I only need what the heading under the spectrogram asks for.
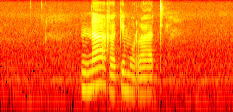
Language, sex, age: Northern Sotho, female, 18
